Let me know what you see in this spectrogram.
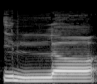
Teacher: এখানে লামের উপর মদ আছে এটাকে লাম্বা করে পড়তে হবে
